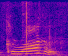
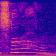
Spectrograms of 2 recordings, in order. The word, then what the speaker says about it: Cyrano: The Cyrano is all finished.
